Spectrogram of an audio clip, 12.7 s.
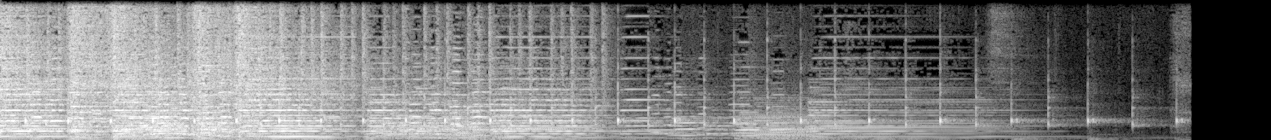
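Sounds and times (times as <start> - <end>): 
brass band playing: 0.0 - 10.1.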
